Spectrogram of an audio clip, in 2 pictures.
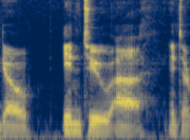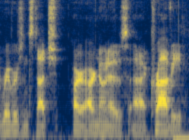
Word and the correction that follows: karvi: Kravi, will you spell that? – K-R-A-V-E or K-A-R-V-I. Carvi. – Carvi.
